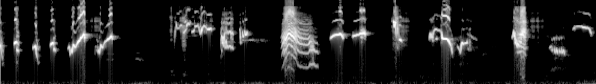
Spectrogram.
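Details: Oriental magpie-robin song meant to trigger a kacer to sing and open its tail: rapid varied whistles, sharp chips and a loud harsh rasping burst, delivered in quick phrases over about eight seconds.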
